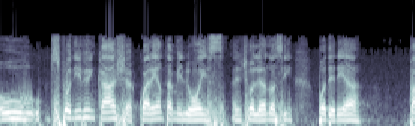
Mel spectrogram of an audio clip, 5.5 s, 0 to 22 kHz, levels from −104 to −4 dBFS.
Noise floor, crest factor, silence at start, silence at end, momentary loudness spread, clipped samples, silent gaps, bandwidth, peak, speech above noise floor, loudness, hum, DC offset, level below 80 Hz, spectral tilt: -48 dBFS; 12 dB; 0 s; 0 s; 9 LU; under 0.1%; none; 8 kHz; 0 dBFS; 37 dB; -12 LUFS; none; under 0.1%; -26 dBFS; -8 dB/octave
